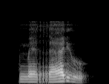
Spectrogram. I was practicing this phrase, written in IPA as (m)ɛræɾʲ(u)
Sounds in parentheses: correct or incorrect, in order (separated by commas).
correct, correct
